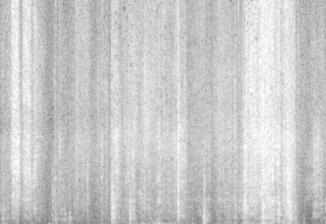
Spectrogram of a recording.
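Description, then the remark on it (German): Colorful gift wrapping paper, gift ribbons and packaging crinkle and rustle as presents are torn open and crumpled at Christmas gift-giving, in busy, irregular bursts, with sharp crackling handling noises and occasional tearing-like swishes, continuing steadily with no voices. “Ich höre schon, wie es knistert und knastert, wie die bunten Geschenkpapiere und Geschenkbänder und Verpackungen von iPods und Playstations und Flachbildschirmen, ja sogar von Büchern und selbstgestrickten Wollsocken, zerrissen, zerknüllt”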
